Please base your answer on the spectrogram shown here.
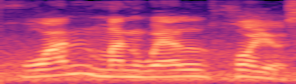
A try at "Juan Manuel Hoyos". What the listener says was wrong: No, the H is silent. But actually it will be Juan Manuel Hoyos.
